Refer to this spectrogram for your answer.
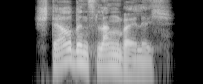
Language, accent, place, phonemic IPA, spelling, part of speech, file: German, Germany, Berlin, /ˈʃtɛʁbn̩sˌlaŋvaɪ̯lɪç/, sterbenslangweilig, adjective, De-sterbenslangweilig.ogg
- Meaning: deadly boring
